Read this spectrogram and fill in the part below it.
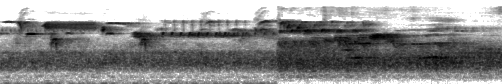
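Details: Mother bald eagle near her nest in Redmond calling out to last season's offspring flying high overhead, an osprey and red-tailed hawk also circling; high thin whistled notes, then a quick run of stacked piping pulses over a steady background hiss.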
